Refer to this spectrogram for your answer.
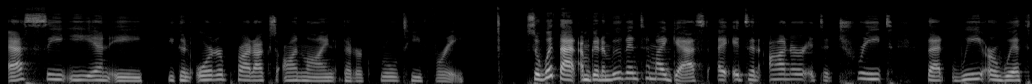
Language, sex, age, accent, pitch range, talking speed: English, female, 40-59, American, 175-225 Hz, 170 wpm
